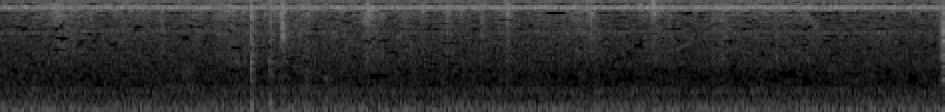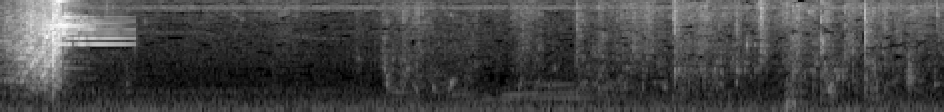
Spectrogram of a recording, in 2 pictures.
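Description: A short, loud swish about five seconds in, then a hooked fish splashing and thrashing at the water's surface through the last couple of seconds.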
